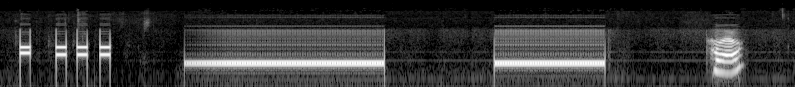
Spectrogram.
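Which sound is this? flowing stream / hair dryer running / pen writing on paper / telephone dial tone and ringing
telephone dial tone and ringing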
